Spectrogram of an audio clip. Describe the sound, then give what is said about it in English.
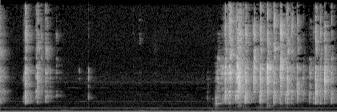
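A can of spray paint being shaken: a brief rattling burst, a pause, then a longer run of quick, rhythmic metallic clacks over a low steady hum. “Oh, you're shaking up a bottle of spray paint. That is a bottle of spray paint.”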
